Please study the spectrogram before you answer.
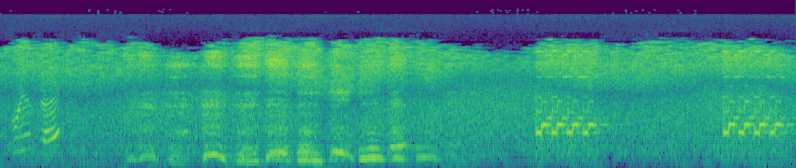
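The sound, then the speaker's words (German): A telephone ringtone sounds in two short, bright electronic bursts near the end, after a stretch of voice at the start; it is moderately loud against a steady background hiss. “Hey, Telefon! Hollywood ruft an!”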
